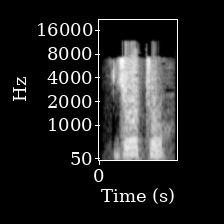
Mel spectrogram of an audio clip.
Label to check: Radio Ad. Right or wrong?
Wrong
